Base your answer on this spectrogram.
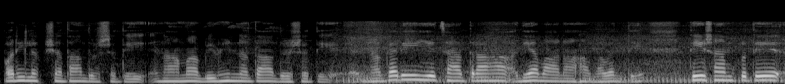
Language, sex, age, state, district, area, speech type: Sanskrit, male, 18-30, Odisha, Bargarh, rural, spontaneous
